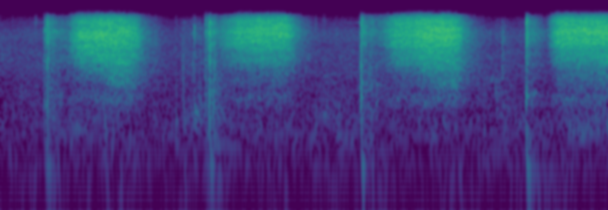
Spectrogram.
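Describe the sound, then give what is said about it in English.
A broom sweeping dry concrete: four steady, hissy swishes in an even back-and-forth rhythm, each lasting under a second with short pauses between, and no voices. “The shh, shh on dry concrete is quite different from the shh, shh, the hiss that you get from when you're sweeping up and the ground's wet.”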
